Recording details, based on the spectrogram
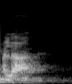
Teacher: तो यहाँ पर देखिए दो व्यंजन एक साथ आए हैं, यानी मैं और ल, दो व्यंजन एक साथ आए हैं और इनके बीच में कोई भी स्वर नहीं है। मैं के और ल के बीच में कोई स्वर नहीं है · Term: संयुक्त ध्वनि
